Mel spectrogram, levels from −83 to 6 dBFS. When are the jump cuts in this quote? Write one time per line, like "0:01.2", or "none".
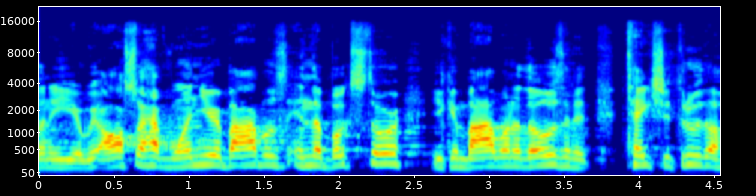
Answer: none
